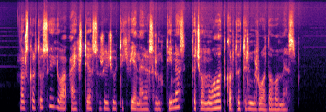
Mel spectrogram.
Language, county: Lithuanian, Kaunas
